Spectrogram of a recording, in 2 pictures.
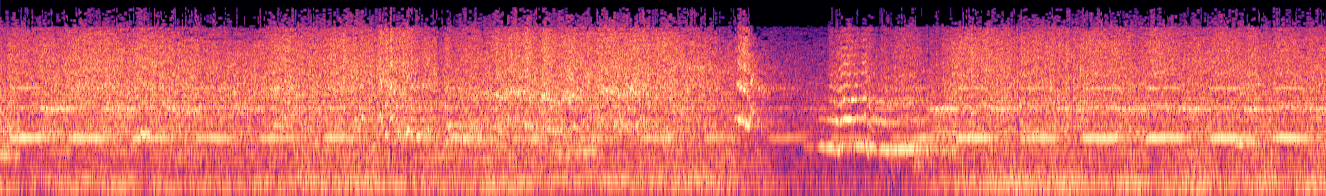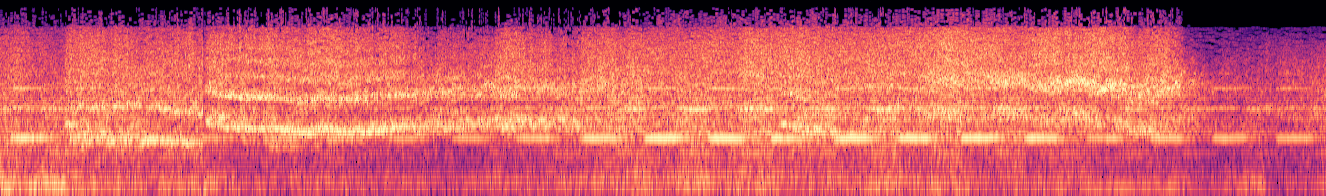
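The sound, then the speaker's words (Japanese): Loud car tires screech and skid almost continuously, with engines roaring and revving, a brief lull midway before the squealing resumes, as a department store employee drives a car carrying a bomb toward a safe area and is chased. “東部デパート店員の山口は爆弾を抱えて車で安全地帯へと走り始めた。俺たちはそれを追って山口を追跡したのであった。”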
